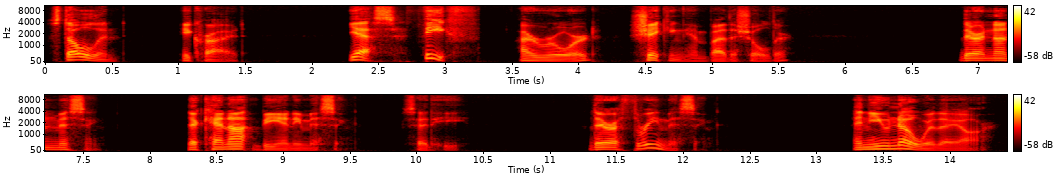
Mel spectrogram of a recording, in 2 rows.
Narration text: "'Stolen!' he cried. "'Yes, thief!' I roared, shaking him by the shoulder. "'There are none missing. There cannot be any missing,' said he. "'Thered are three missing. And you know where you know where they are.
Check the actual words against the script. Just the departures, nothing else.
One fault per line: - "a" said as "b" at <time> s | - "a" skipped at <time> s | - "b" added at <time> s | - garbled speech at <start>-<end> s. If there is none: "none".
- "Thered" said as "There" at 11.3 s
- "you know where" skipped at 13.9 s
